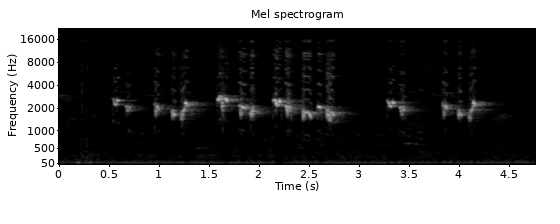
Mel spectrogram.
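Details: Sooty-headed bulbul morning song, ropel ngecruk style: an energetic series of bubbling, downslurred whistles in rapid clusters, a pause, then two more clusters, with a low hum beneath.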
